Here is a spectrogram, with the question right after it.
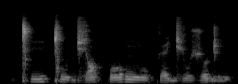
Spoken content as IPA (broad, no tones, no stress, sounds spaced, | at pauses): ǀʰ i ǀ u d͡ʑ ɒ k͡p o ŋ͡m u k ɛ d͡ʑ u ʒ o ɖ i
